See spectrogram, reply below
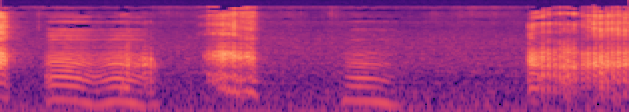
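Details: Young rescued carrion crow kept indoors, its voice breaking, chatting with its keeper as if talking: hoarse, wavering harmonic calls, falling then rising, two drawn-out notes with a rougher burst at the end, in a small room.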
